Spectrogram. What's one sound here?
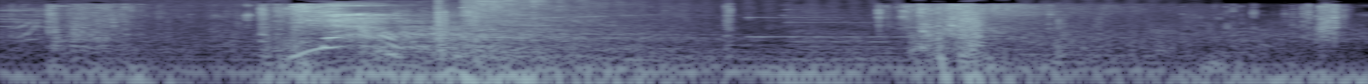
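Rockets explode with loud booms.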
